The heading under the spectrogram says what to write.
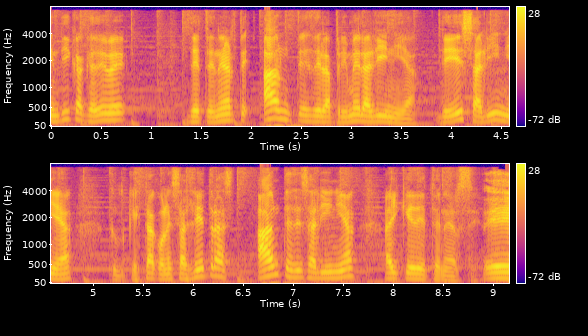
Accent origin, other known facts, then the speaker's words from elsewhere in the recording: Durazno, Uruguay; Somos todos de Durazno.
